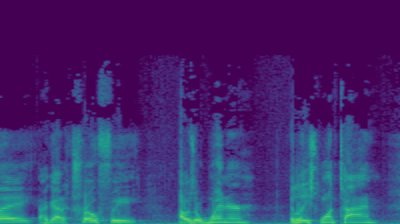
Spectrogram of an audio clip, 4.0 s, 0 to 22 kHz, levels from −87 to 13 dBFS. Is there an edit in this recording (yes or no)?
no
